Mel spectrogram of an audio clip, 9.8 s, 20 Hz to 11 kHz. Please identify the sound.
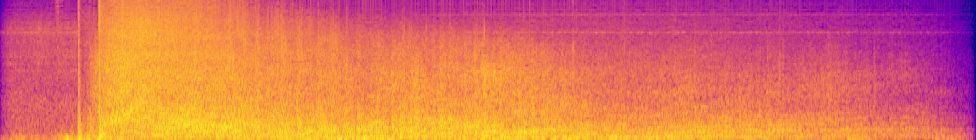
Sonic boom by a jet fighter.
army, fast, supersonic, f16, plane, explosion, speed, air-force, boom, flying, jet, pilot, f-16, flight, quick, fighter, airforce, military, bang, navy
